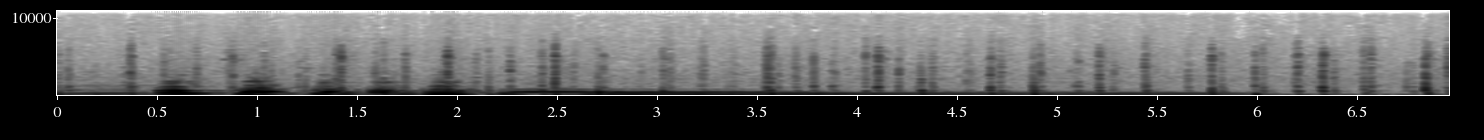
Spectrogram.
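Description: Horses' hooves clip-clop in a steady, unhurried rhythm as riders come up the almost deserted main street of El Cater at noon, mixed with a short melodic musical phrase and then a long held note underneath.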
